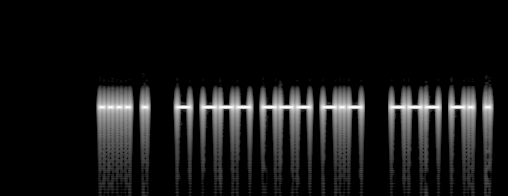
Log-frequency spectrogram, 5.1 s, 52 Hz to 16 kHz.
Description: Morse code, heard as a keyed tone, about 28 wpm, 700 Hz. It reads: HE TOOK ONE
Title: Sentences from Top 1000 Words - Review Part 1 - 28wpm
